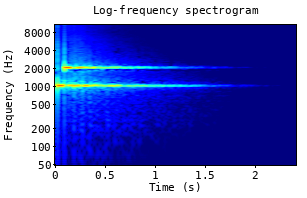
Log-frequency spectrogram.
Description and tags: UI Confirmation Alert, B4
Experimenting with the Massive synthesizer, I created some simple synths and played various high pitched notes to emulate a confirmation beep. A dimension expander and delay has been added.
An example of how you might credit is by putting this in the description/credits:
Originally created using the Massive synthesizer and Cubase on 27th September 2017.
alert, beep, bleep, button, click, confirmation, game, gui, interface, menu, ui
